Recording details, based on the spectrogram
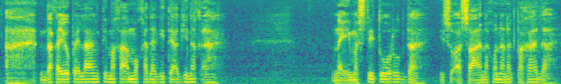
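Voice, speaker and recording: A low-pitched actor as a devoted young father in a radio drama. He sounds weary yet respectful and earnest, a man with a sick child to care for. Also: fairly even intonation, normal speed, fairly bright tone, a little hiss or hum. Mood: respectful, subdued.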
